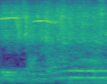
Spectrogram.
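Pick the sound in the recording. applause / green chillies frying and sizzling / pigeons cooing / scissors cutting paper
pigeons cooing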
